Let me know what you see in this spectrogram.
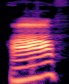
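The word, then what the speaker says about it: half: में क्या कहते हैं, हाफ एन आवर। ध्यान दीजिए, इसको हाफ पढ़ेंगे जब भी एफ से जस्ट पहले एल आ गया है तो एल साइलेंट रहेगा, इसको हाफ पढ़ेंगे।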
